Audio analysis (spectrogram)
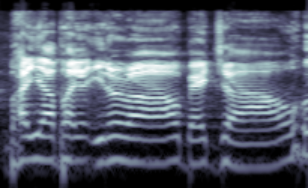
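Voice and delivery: loud, put-on South Mumbai Hindi. Host demonstrating bad Hindi, South Mumbai accent. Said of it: "So Sou-, South Mumbai Hindi".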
